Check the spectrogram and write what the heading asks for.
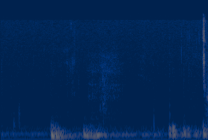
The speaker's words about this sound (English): Excuse me while I take a sip of my refreshing sparkling ice.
